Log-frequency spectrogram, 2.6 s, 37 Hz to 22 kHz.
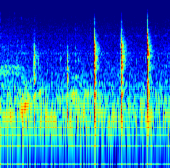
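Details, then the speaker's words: Singer 620 Touch & Sew main drive shaft after gear replacement, shaft rocked by hand: a handful of light crisp ticks from gears bouncing through small intended play, no binding; normal gear backlash, bushings not rubbing. "Hear that? That's the other part of it bouncing off the other."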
